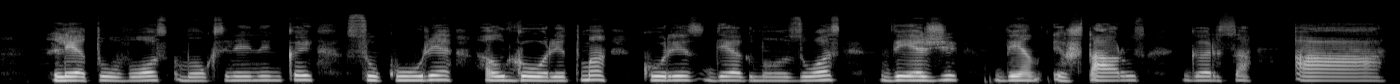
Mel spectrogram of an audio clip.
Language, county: Lithuanian, Vilnius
